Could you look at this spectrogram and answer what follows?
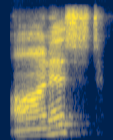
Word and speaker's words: honest: So there are times when the H is silent. I just showed you one with the G. There are other times, like in these words, the H doesn't say anything. Honor, honest, hour. H is just there.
